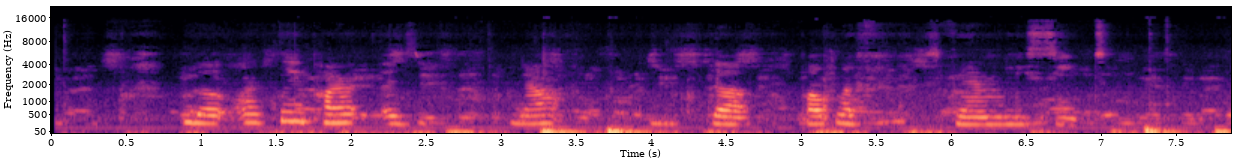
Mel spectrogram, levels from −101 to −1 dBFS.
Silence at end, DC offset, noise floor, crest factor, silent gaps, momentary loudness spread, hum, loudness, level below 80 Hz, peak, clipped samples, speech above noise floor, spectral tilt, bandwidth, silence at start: 0 s; under 0.1%; -50 dBFS; 18 dB; none; 16 LU; none; -30 LUFS; -32 dBFS; -10 dBFS; under 0.1%; 23 dB; -7 dB/octave; 11 kHz; 0.05 s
